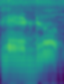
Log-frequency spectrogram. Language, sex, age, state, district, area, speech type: Malayalam, female, 60+, Kerala, Wayanad, rural, spontaneous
